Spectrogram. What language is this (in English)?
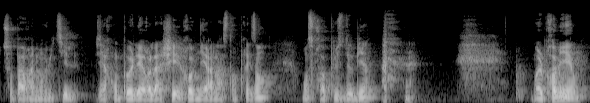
French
